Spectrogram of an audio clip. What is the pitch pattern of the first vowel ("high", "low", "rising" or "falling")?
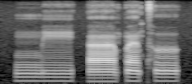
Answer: high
